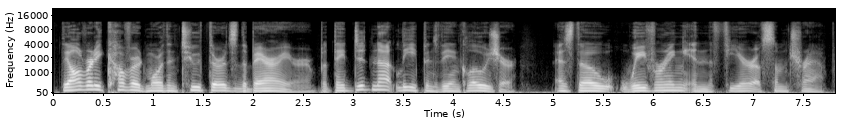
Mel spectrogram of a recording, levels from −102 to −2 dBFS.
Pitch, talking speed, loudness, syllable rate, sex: 120 Hz, 205 wpm, -19 LUFS, 5.3 syllables/s, male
